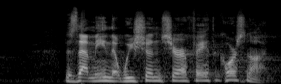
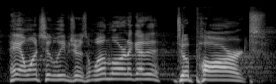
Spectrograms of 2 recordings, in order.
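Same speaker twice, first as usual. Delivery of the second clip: playful dialogue; 5 semitones higher, 5 dB louder than usual. Retold or imitated. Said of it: "but I read it like this".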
